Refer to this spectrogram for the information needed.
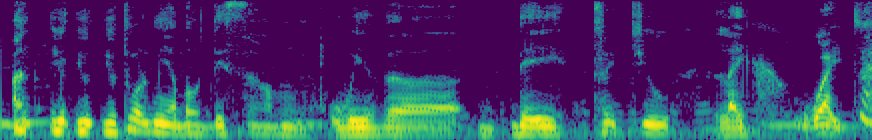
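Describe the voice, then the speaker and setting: Amid noticeable background noise, a man speaks at a very slow pace with ordinary pitch variation. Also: medium pitch for a man. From Kenya. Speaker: vlogger. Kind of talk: casual conversation.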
